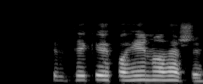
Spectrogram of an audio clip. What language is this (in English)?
Icelandic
